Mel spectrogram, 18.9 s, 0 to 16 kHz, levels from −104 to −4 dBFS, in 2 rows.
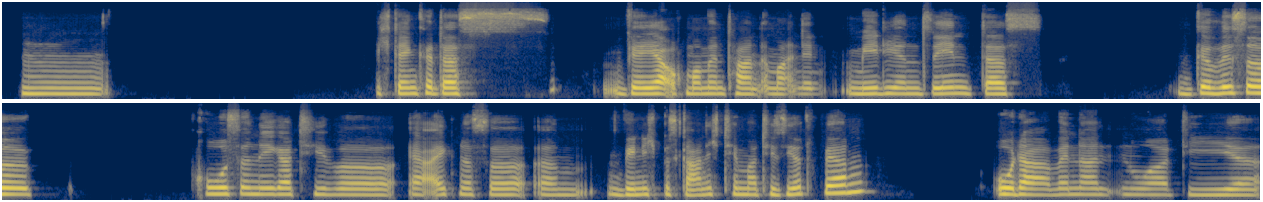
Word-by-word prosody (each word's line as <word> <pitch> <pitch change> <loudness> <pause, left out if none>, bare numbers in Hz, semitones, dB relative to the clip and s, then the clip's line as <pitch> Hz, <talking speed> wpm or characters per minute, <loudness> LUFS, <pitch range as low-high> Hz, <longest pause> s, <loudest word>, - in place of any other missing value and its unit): Hm. 215 -1 -2 2.0
Ich 220 -2 -9
denke, 225 +1 +2
dass 220 +1 0 0.4
wir 215 +1 +1
ja 215 -1 +7
auch - - -15
momentan 215 -2 0
immer 205 -1 -3
in - - -11
den 205 -1 -6 0.2
Medien 215 0 0
sehen, 220 +1 +1
dass 210 0 0 1.0
gewisse 235 +2 +5 1.2
große 245 0 +2
negative 225 -2 -2
Ereignisse, 220 -1 -3
ähm, 210 +3 -6 0.2
wenig 220 -1 -1
bis 230 -1 -3
gar 200 0 0
nicht 230 +1 -5
thematisiert 225 +1 -1
werden 290 +4 +6 1.0
oder 225 -3 +4
wenn 225 +1 -5
dann 225 -1 -5
nur 220 -1 -6
die 210 -1 -3
220 Hz, 95 wpm, -23 LUFS, 215-230 Hz, 2.0 s, ja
